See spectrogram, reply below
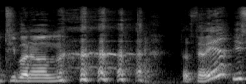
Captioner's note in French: rire maléfique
